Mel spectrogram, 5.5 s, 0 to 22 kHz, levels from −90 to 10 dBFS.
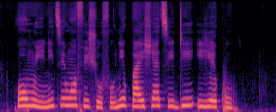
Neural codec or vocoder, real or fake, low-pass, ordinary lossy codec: vocoder, 48 kHz, 128 mel bands, Vocos; fake; none; none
